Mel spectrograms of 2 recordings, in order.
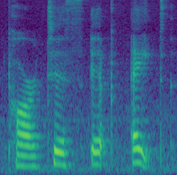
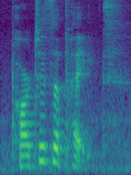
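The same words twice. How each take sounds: First: "Participate" said slowly and carefully as one word; slow whole word. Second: Said in the usual way. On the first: Shown as a demonstration. Teacher blending "participate" back slowly. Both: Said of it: "How many syllables".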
